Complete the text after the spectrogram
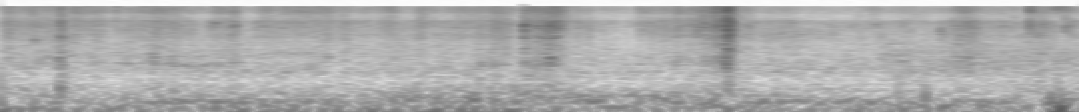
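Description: Paper crinkles as it is unfolded.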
